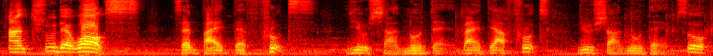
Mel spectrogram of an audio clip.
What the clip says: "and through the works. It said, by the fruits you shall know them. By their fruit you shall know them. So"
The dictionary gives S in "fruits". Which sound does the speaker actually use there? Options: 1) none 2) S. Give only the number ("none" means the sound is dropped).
1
